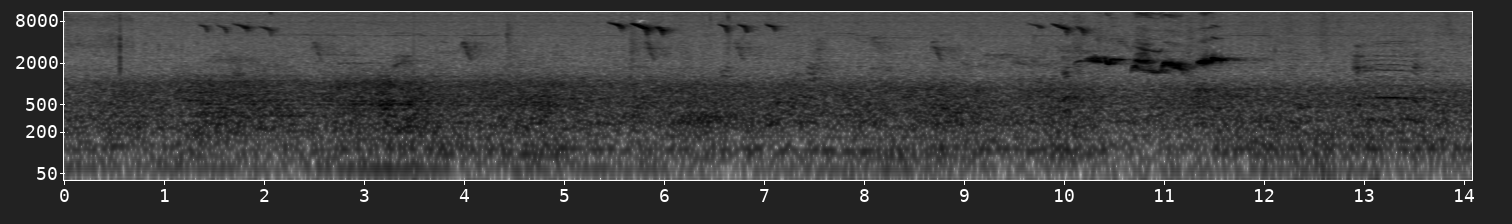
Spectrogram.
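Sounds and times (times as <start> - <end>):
low background rush: 0.0 - 14.0
songbird calling high thin notes: 9.8 - 12.0.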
